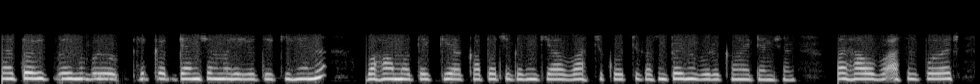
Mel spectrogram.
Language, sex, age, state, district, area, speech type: Kashmiri, female, 30-45, Jammu and Kashmir, Baramulla, rural, conversation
